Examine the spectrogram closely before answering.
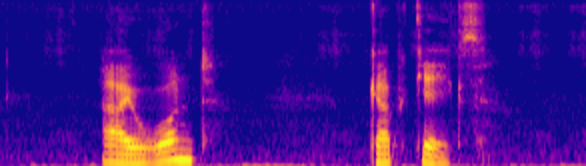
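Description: A young man speaks slowly and clearly into a close microphone, pronouncing words one at a time.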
